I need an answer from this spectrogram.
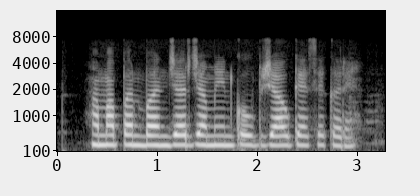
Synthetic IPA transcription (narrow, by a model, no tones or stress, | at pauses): hɐmɐpənbɐ̃nd͡ʒəɾzɐmiːnkoʊpd͡ʒaːwkɛːsekɐɾẽː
